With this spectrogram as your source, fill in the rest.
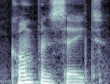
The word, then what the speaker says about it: compensate: Compensate. The stress is on the first syllable.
